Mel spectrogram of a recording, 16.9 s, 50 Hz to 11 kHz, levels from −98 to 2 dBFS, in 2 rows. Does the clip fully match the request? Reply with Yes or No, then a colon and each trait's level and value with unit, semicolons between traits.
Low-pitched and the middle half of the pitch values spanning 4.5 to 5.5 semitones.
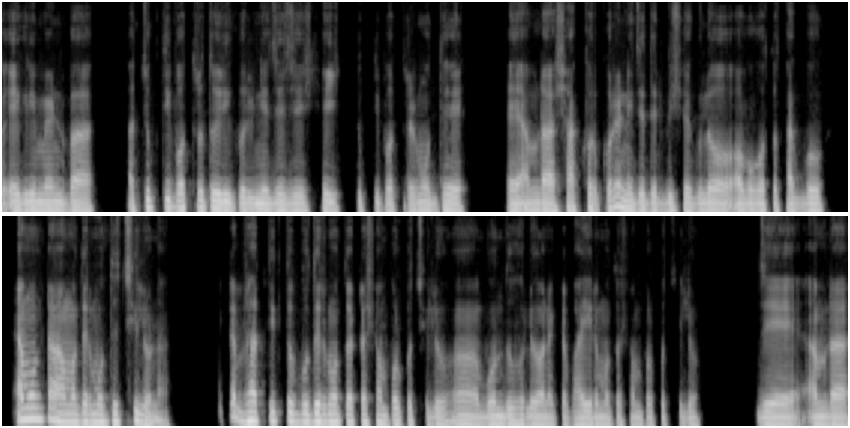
No: low, 110 Hz; average, 3.2 semitones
